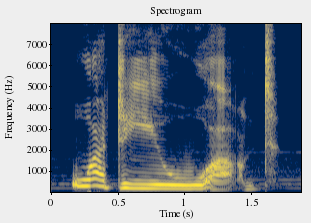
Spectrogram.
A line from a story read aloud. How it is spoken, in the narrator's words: she snarled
